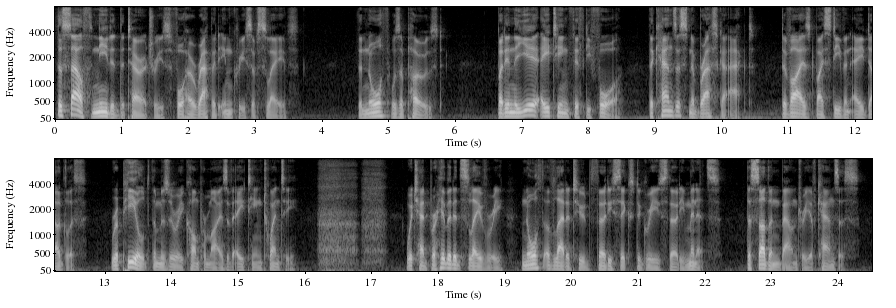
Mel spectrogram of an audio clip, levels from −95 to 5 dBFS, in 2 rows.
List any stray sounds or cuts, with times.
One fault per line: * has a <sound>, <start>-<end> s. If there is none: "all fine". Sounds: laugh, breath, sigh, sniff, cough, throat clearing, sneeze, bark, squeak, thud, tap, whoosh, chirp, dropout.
* has a breath, 16.2-17.3 s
